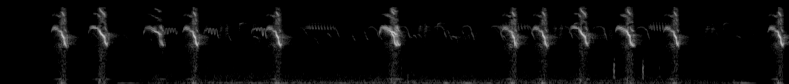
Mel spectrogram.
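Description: Chicks give high, sharp downward peeps, about a dozen in eight seconds at an uneven pace, with faint low rustling between calls.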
